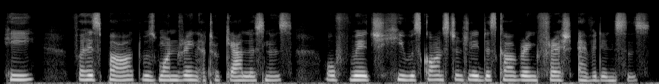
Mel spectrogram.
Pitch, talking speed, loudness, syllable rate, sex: 200 Hz, 155 wpm, -18 LUFS, 5.0 syllables/s, female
